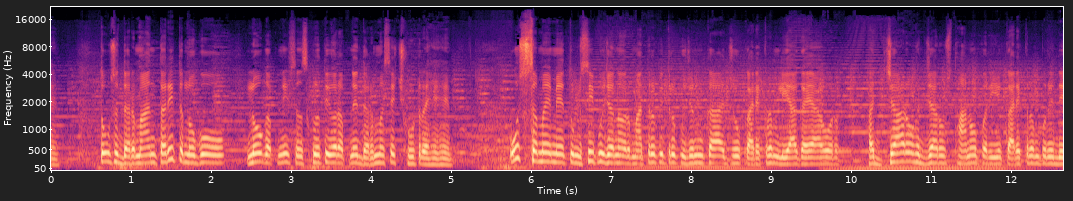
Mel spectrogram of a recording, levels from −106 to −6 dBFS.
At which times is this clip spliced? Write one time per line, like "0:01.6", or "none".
none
